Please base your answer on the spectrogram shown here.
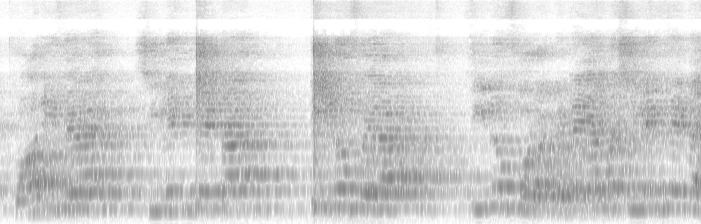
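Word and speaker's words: Ctenophora: अच्छा, non coordinate group को बेटा कितने ग्रुप में बांटा गया है, पॉलीफेरा, सिलेंट्रेटा, टीनोफेरा, टीनोफोरा, बेटा यहाँ पर सिलेंट्रेटा है, टीनोफोरा सी साइलेंट है यहाँ पे, ओके।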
